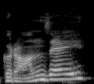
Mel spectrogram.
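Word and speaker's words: Gronze: And then our favorite resource is a Spanish website called Granze. It's spelled like bronze, but with a G.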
